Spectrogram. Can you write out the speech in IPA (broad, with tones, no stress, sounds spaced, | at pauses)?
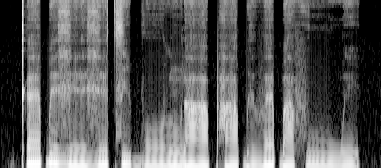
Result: kʼ ɛ˦ ɓ e˦ ɣ eː˨ ɣ e˦ t͡s i˦˨ b oː˨ l ũ˨ ɾ aː˨ pʰ a˨ ɓ ɪ˨ β ɛ˦ ɓ a˨ f uː˦˨ w ĩ˨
